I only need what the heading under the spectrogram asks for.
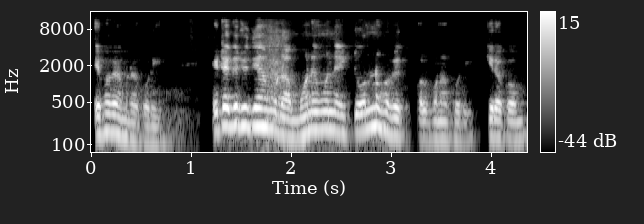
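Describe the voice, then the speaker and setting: A middle-aged man lectures a class on mental math. His voice sits slightly high, and he keeps throwing questions at his students while slipping English words and numbers into his speech. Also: quick pace, muffled recording, a little hiss or hum. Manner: lively, asks the class questions. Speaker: math teacher.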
